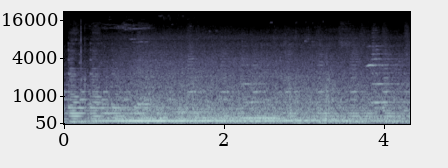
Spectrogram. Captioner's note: traffic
